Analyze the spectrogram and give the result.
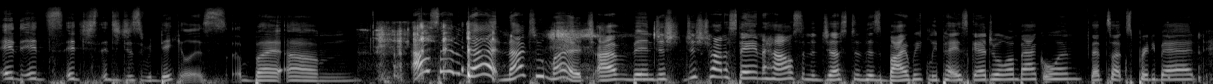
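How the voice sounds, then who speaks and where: A man co-hosting a podcast in a laid-back, rambling chat, his voice faint and muffled as if coming through a wall from a quiet room. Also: very high-pitched, big pitch swings, moderate pace, a little hiss or hum. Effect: sounds far away and muffled, as if heard through a wall. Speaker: podcast co-host. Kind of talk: casual chat. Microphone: far from his microphone, in a quiet room.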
